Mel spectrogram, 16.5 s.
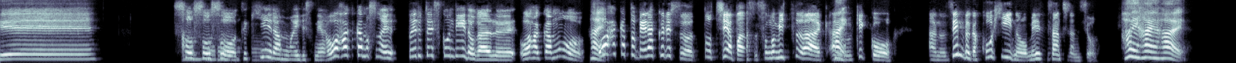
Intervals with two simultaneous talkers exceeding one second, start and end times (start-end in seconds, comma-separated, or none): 2.4-3.7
